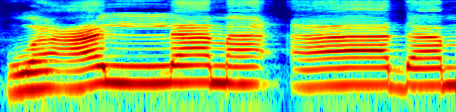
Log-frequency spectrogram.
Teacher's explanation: وعلم آدم، میم کو لام کے ساتھ ملائیں گے اور الف کو ایک الف کی مقدار کھینچ کر پڑھیں گے کیونکہ کھڑا زبر ہے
